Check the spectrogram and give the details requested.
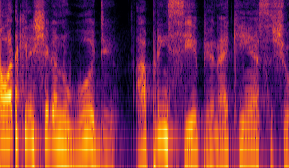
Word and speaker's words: Woody: Bom, como vocês podem perceber, eles não pronunciam Woody igual no português, né? No filme dublado eles falam Woody, Woody. No inglês eles falam Woody, Woody. É uma característica muito comum do inglês americano. Afinal, o filme a história se passa em solo americano. Então, Now, Woody. é muito comum levar o som do D ao som do R.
